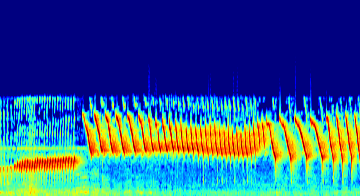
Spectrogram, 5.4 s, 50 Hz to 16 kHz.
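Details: Canary song, Morocco, 2012: a buzzy mid-pitched trill opens, followed by a long rapid series of high sweeping chirps, later spaced into slower plunging notes.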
